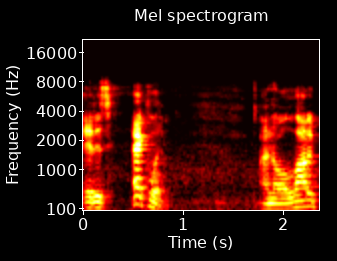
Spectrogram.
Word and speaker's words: Hoechlin: Cassadine Superman and yes that is how you say his last name it is heckling not hoechlin I don't know where people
